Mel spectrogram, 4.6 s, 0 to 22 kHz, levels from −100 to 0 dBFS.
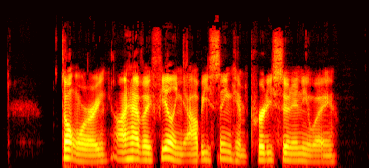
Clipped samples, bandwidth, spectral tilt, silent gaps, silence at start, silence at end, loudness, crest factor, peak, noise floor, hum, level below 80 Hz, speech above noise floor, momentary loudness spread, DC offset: under 0.1%; 12.5 kHz; -3 dB/octave; none; 0.75 s; 0.45 s; -23 LUFS; 22 dB; -2 dBFS; -65 dBFS; none; -66 dBFS; 42 dB; 11 LU; under 0.1%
